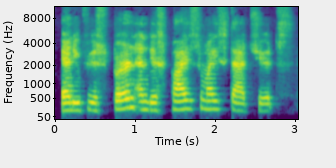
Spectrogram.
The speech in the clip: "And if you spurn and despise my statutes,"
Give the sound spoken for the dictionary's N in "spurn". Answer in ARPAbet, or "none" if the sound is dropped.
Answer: N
